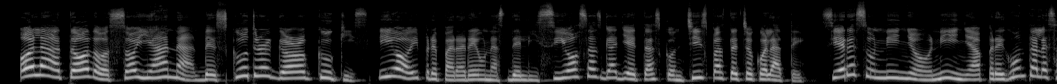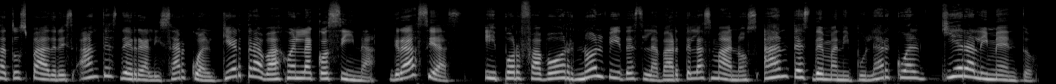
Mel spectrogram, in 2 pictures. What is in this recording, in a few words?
Cookie Recipe in Spanish, latin american neutral spanish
